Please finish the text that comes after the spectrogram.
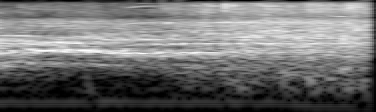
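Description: A wrestling crowd at a Ring of Honor show roars at Jeff Hardy's debut, a dense, steady wall of many voices yelling and jeering, loud and sustained without a break.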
